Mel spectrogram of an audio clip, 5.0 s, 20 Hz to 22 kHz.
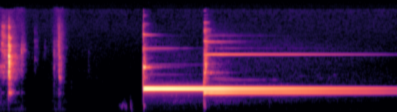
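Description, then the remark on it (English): A couple of faint mechanical clicks, then an electric doorbell chime rings a clear two-note ding-dong, the lower second tone ringing out and slowly fading. No voices. “And then out of the war, in the 50s, they realized that you could make reasonably pleasant electric sounds without actually using those long, cumbersome bells.”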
